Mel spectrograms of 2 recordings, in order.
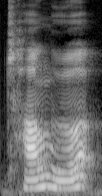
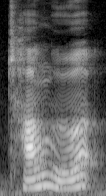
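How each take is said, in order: Both takes have the same delivery.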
